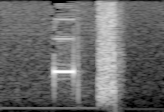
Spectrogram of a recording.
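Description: A single short keypad tone beeps once as someone dials a landline telephone, over a low electrical hum, followed by a brief crackly burst of noise, with the narrow, muffled quality of a phone line.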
